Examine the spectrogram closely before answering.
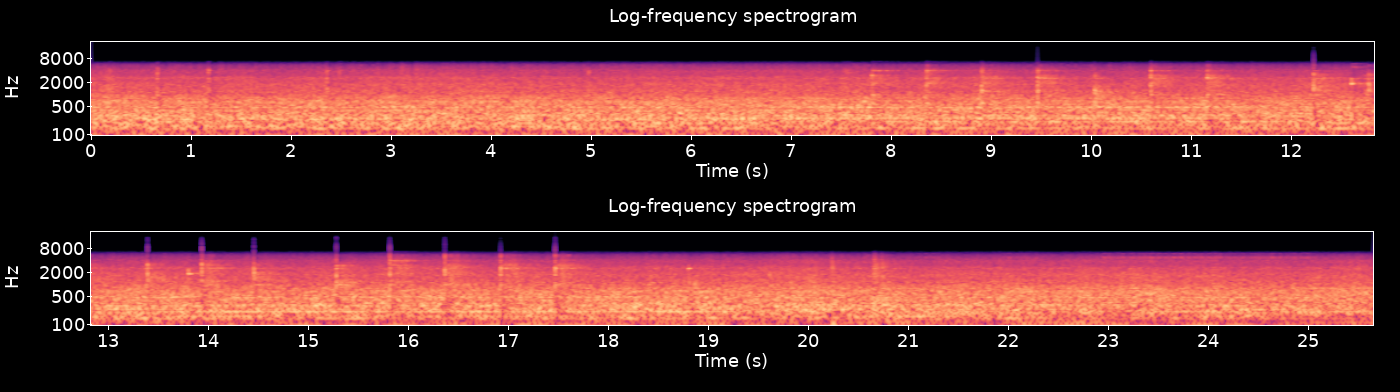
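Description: Small screw oil press and mill machinery running steadily. Through the middle, a run of about a dozen sharp knocks, hammer-like, one or two a second.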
